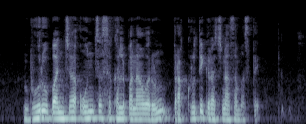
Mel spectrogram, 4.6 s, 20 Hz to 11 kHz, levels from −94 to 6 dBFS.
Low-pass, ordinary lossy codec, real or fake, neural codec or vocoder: 7.2 kHz; MP3, 64 kbps; real; none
